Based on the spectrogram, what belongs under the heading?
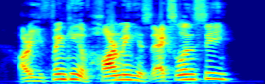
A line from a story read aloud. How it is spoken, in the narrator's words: shouted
